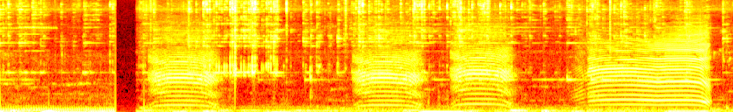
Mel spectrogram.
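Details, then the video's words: Dozens of cattle on the move during herding; four moos follow one another, the last longest and loudest, with cowbells clinking and a low rumbling backdrop. "Aktivitas Mengiring Puluhan Sapi Lembu Lucu Suara Moo - Suara Sapi Moo Yang Lucu"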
